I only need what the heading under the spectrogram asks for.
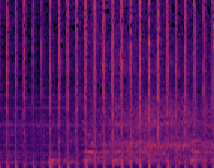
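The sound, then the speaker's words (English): A voice imitates a police helicopter with a steady, rapid chopping 'wop-wop' rhythm of about eight beats per second, fairly loud for a few seconds without any words. “Police helicopter.”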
